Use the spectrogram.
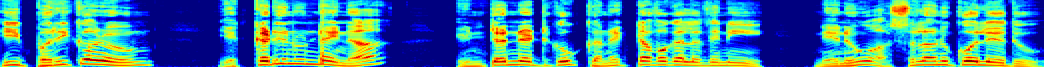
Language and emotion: Telugu, surprised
